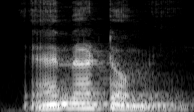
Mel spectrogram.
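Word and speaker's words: anatomy: অ্যানাটমি। আমরা অনেকে অ্যানাটমি বলি, শবচ্ছেদ বিদ্যা।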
